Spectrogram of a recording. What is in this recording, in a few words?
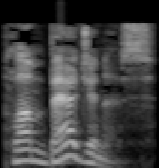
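"plumbaginous", British English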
